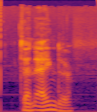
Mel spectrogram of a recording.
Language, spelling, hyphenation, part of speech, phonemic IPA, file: Dutch, teneinde, ten‧ein‧de, conjunction, /ˌtɛnˈɛi̯n.də/, Nl-teneinde.ogg
- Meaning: in order to, so as to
